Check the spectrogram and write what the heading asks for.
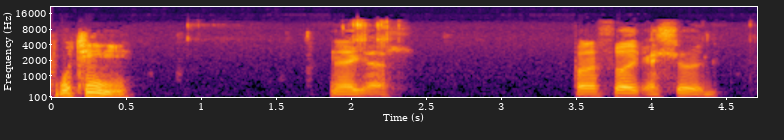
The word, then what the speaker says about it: Waititi: Yeah, but you don't have to go Waititi. It's just Waititi.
